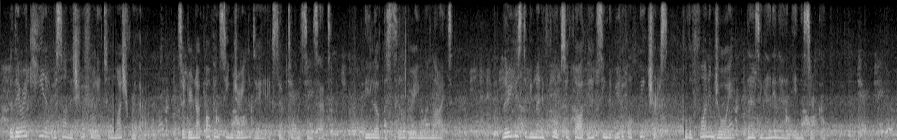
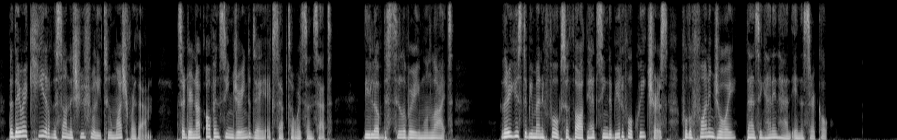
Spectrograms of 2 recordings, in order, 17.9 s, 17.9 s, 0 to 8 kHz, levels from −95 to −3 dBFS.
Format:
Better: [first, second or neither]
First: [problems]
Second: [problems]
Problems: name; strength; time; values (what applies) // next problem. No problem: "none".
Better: second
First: background sound (Subway, metro, underground); 2 dB below the speech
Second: none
